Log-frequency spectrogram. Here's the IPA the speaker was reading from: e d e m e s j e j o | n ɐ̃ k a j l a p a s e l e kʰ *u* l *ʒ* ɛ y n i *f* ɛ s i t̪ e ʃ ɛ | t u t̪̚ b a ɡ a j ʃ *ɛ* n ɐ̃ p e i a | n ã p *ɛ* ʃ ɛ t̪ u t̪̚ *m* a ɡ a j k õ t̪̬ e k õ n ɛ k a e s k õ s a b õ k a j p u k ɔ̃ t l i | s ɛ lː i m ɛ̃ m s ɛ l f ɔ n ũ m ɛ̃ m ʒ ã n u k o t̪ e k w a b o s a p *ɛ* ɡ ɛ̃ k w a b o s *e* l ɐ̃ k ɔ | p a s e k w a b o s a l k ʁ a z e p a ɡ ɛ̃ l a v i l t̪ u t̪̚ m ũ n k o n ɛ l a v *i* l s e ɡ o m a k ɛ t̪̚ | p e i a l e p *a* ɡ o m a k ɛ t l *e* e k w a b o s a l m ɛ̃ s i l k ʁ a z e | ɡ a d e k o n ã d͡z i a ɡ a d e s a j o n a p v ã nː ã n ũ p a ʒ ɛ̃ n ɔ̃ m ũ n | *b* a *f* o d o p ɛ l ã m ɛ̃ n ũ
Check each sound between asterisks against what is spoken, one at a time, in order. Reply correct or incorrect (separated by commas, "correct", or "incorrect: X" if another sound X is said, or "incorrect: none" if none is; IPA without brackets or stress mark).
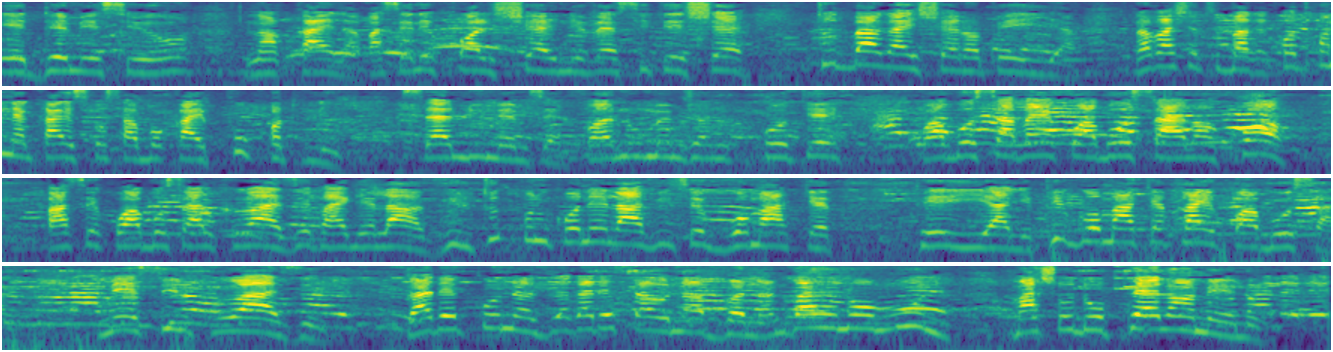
incorrect: ɔ, incorrect: ʃ, incorrect: v, correct, incorrect: a, incorrect: b, incorrect: a, incorrect: a, correct, incorrect: i, incorrect: a, incorrect: m, incorrect: ʃ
